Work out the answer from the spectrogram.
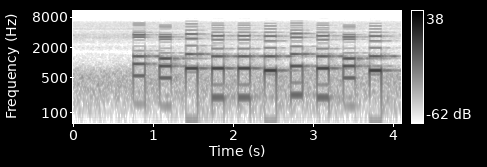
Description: DTMF, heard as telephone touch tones, dialled by machine, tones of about 150 ms, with room echo. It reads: 0765529572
